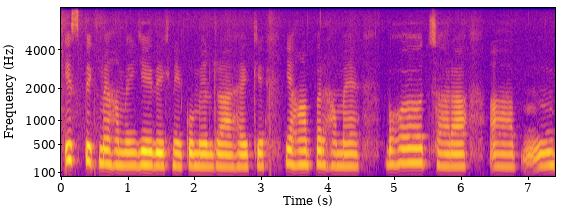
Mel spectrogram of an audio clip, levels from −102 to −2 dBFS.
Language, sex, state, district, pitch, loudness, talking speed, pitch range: Hindi, female, Bihar, Patna, 180 Hz, -17 LUFS, 135 wpm, 170-195 Hz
